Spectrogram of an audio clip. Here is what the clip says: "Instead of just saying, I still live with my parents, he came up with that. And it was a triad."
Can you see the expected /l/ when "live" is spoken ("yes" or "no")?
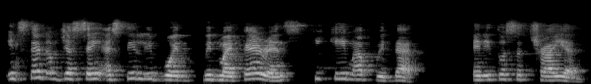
no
